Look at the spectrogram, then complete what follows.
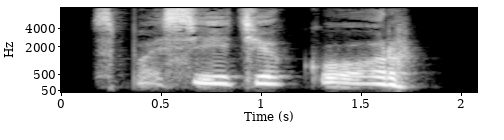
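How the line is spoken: Hoarse rasp. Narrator (Russian): прохрипел

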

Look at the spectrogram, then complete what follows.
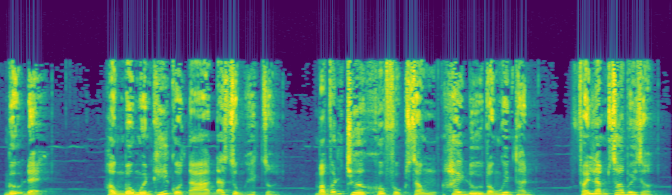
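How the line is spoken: Raised voice. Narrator (Vietnamese): cao giọng nói

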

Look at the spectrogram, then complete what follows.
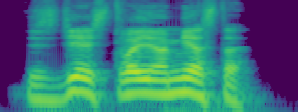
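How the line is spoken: Commanding. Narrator (Russian): приказным тоном заявил Владимир

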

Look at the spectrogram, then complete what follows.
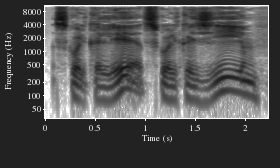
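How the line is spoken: Sarcastic drawl. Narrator (Russian): язвительно протянул Джек

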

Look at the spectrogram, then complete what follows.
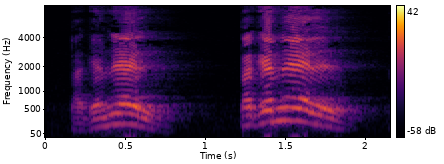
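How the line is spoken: Exclaiming. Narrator (French): s'écria Glenarvan

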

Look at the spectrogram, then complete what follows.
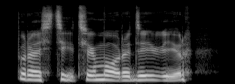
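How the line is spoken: Gloomy mutter. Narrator (Russian): уныло пробормотал один

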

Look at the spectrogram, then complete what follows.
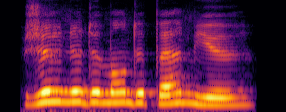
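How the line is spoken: Sighing. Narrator (French): dit Oudarde en soupirant

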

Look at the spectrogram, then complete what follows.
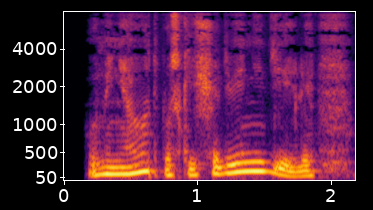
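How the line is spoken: Sad reminder. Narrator (Russian): грустно напомнила Тася

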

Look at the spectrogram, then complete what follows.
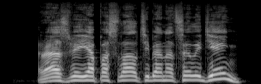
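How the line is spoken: Barked. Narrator (Russian): рявкнул он

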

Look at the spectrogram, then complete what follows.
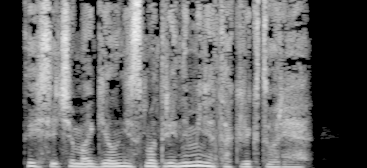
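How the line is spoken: Hoarse whisper. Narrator (Russian): хриплым голосом прошептал магистр

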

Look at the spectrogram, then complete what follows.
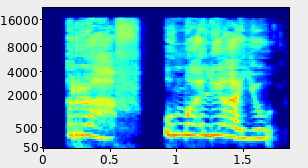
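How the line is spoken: Moaning. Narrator (Russian): стонала она

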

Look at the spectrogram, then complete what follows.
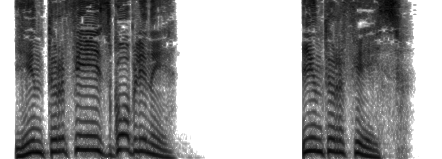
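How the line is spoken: Tired, joyful rasp. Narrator (Russian): Устало, но радостно прохрипел я

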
